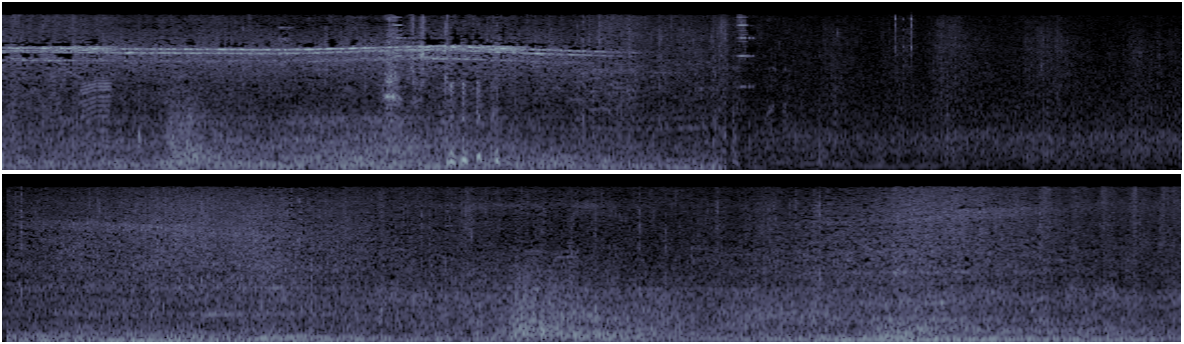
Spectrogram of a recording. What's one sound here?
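A character's footsteps patter on sand and stone.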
